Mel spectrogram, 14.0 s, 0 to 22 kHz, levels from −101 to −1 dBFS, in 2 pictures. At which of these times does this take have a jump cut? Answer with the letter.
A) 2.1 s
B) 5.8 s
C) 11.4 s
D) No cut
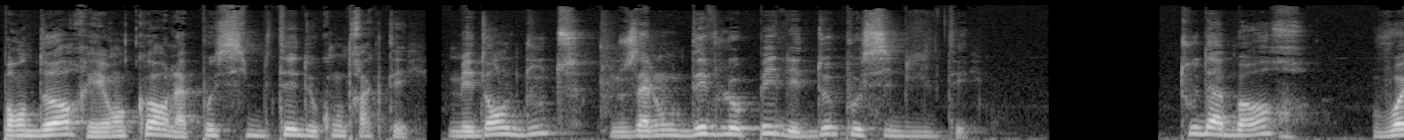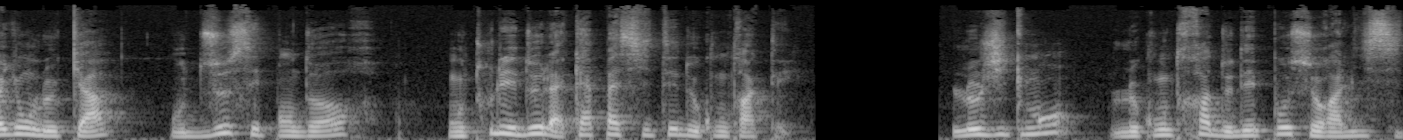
A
